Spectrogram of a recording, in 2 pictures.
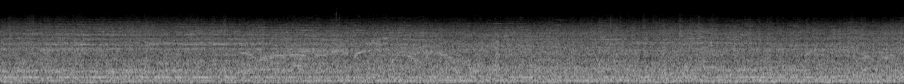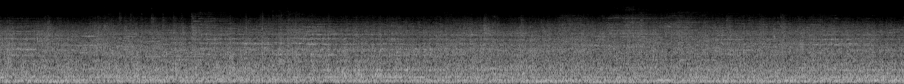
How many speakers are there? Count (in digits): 0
